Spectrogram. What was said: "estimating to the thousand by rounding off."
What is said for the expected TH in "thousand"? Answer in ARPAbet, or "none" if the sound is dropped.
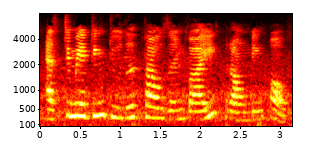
T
